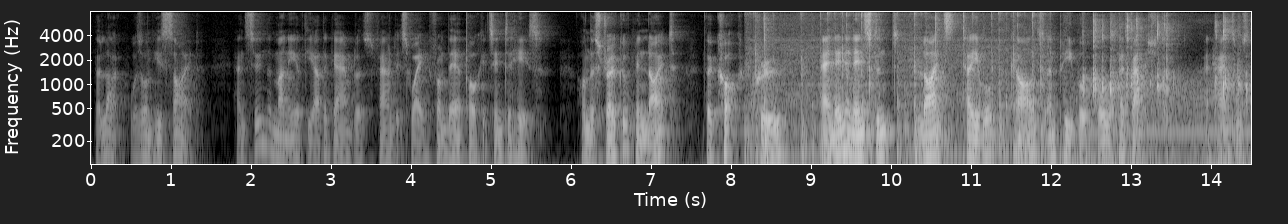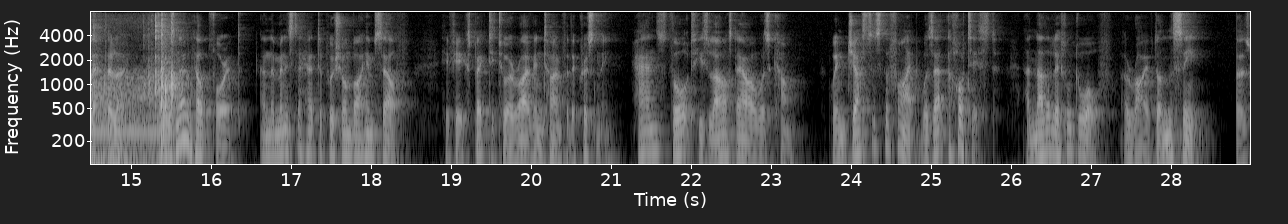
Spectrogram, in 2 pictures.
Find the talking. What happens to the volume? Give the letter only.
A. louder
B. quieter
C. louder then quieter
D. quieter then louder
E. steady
C.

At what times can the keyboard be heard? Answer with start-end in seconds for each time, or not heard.
8.2-15.6.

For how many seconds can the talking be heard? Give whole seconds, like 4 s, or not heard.
29 s.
